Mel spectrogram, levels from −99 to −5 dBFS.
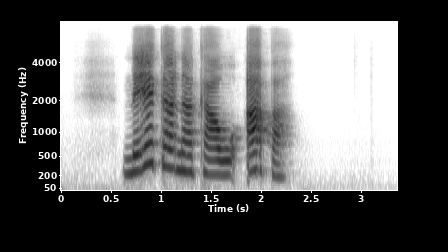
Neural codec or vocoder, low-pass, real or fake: codec, 16 kHz, 0.2 kbps, FocalCodec; 7.2 kHz; fake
